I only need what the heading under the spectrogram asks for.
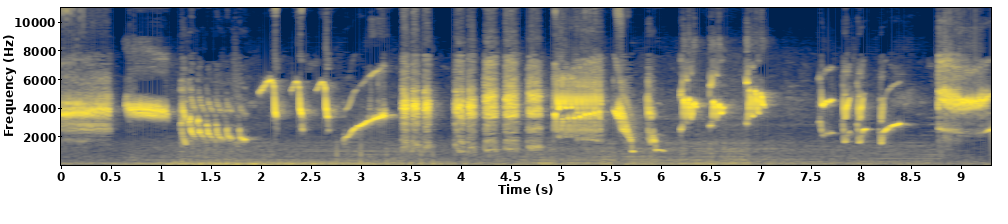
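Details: Asian pied starling in Wonosobo, Indonesia, pouring out a rich, varied song as a vocal tutor for other starlings. Loud buzzy notes alternate with sharp clicks, upswept whistles and quick falling squeaks in a dense, restless sequence.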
